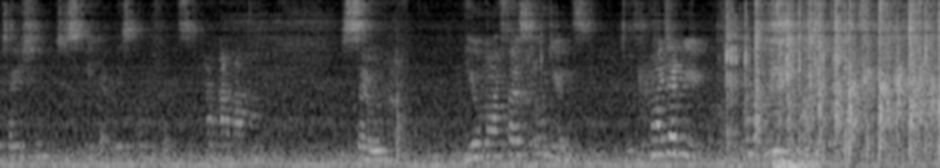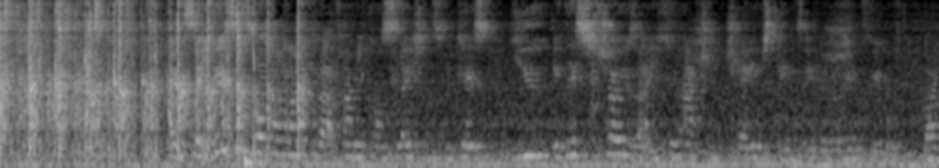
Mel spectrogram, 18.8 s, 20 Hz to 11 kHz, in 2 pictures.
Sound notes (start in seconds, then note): 7.4 clapping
